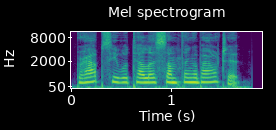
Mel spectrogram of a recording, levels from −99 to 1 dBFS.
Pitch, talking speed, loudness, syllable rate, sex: 235 Hz, 250 wpm, -16 LUFS, 7.4 syllables/s, female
